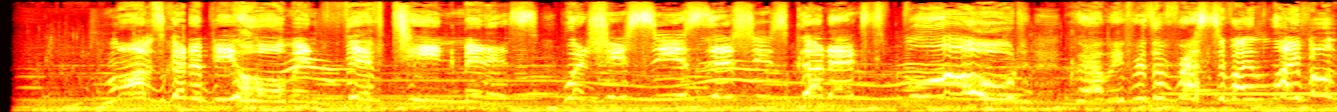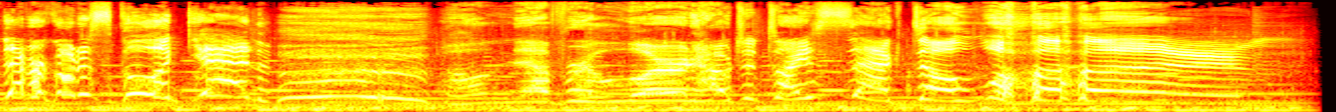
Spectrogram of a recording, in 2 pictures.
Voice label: Male Child Stressed, Character, Cartoon, Anxious Male Child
